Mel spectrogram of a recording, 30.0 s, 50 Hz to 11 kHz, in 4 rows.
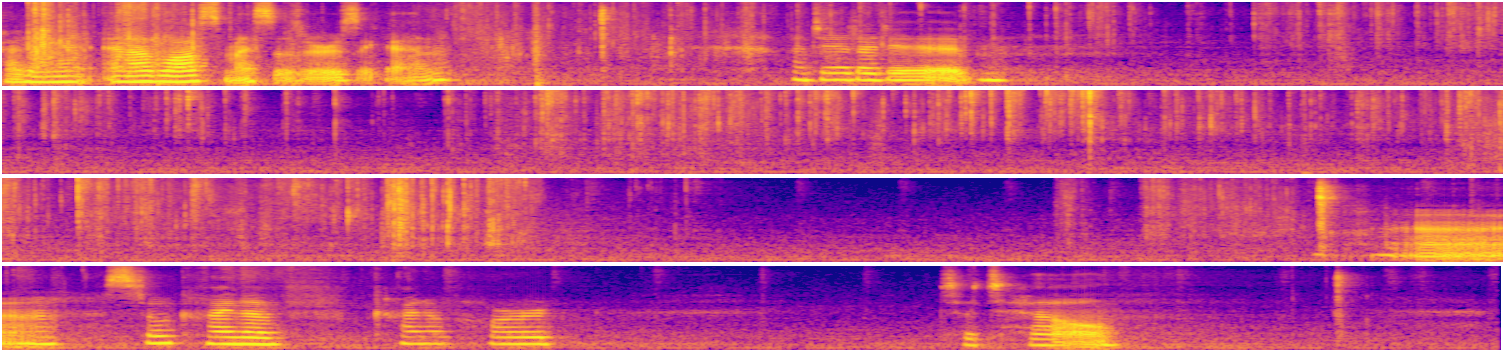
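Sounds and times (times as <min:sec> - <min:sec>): crinkly material rustling: 0:00.0 - 0:18.6, 0:20.3 - 0:21.8.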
